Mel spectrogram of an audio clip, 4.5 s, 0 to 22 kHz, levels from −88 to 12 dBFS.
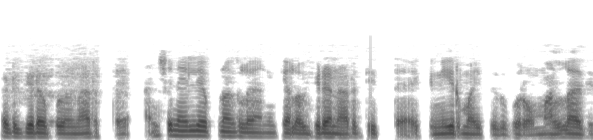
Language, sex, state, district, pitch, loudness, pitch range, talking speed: Tulu, male, Karnataka, Dakshina Kannada, 105 Hz, -23 LUFS, 95-115 Hz, 255 wpm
